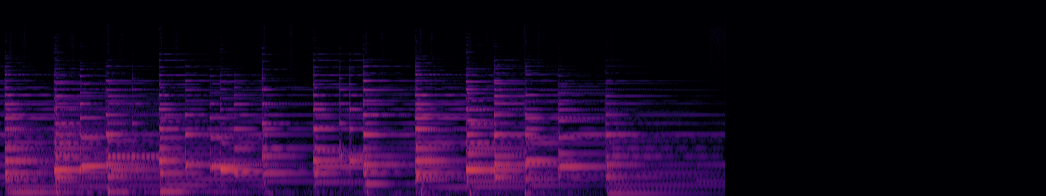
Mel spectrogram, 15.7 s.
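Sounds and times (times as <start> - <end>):
meditative piano: 0.0 - 10.9.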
